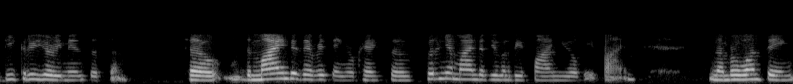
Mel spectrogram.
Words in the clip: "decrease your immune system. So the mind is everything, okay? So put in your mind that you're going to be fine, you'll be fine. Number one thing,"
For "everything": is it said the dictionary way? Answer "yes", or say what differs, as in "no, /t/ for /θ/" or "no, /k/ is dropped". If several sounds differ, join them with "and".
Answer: yes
